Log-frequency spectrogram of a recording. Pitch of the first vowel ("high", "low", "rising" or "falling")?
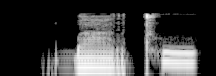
low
